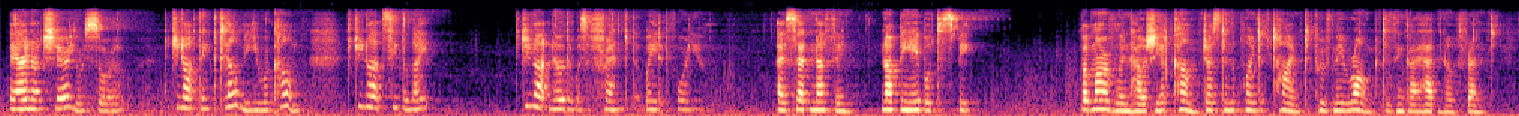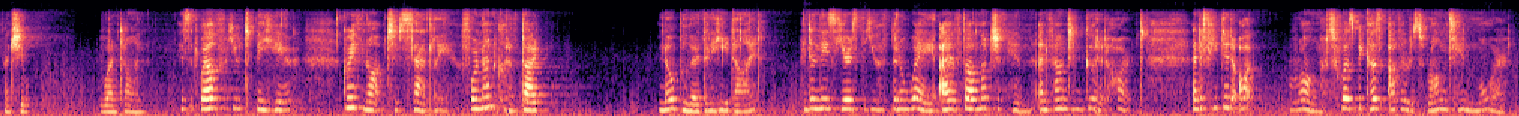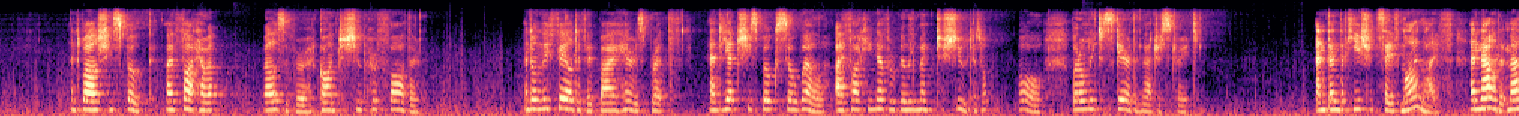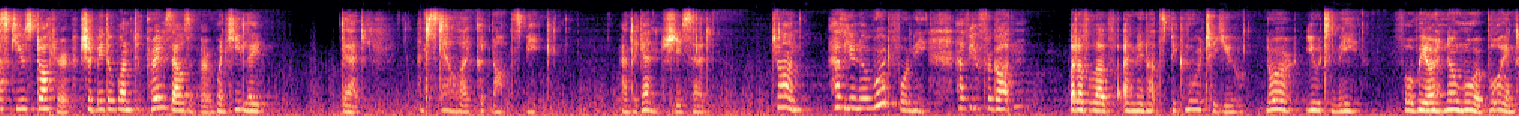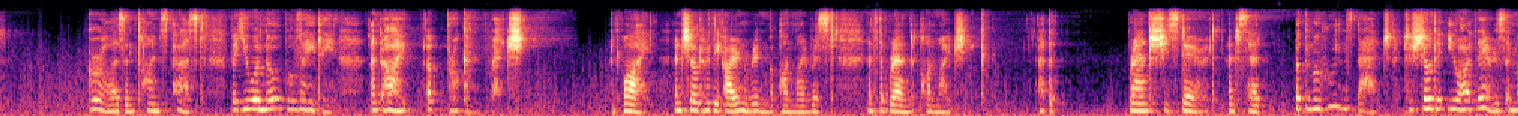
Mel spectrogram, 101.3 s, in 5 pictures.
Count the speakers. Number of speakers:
1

